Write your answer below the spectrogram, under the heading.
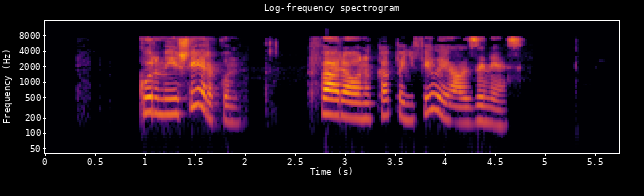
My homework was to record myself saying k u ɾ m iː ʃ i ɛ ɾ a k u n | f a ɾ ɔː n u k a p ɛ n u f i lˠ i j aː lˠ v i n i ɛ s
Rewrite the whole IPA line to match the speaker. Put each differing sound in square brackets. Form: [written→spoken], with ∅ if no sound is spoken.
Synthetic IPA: k u ɾ m iː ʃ i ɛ ɾ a k u [n→m] | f a ɾ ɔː n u k a p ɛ [n→ɲ] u f i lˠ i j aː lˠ [v→z] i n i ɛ s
